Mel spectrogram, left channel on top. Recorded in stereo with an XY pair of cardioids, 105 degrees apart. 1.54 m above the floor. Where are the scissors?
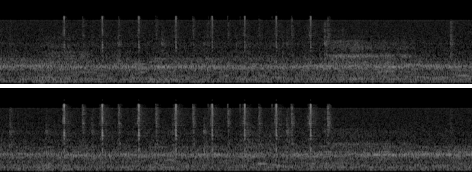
60° right.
